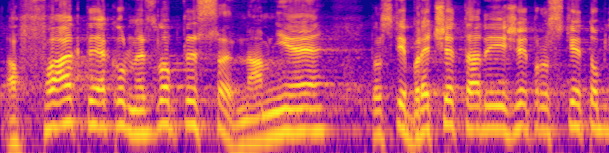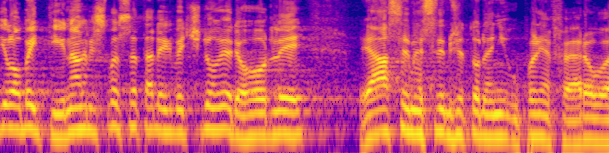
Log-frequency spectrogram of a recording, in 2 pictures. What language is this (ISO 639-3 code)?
ces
